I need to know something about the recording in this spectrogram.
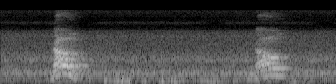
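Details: German Spitz puppy during a training session giving two short, sharp barks about two seconds apart, each a brief bright burst over a quiet background.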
